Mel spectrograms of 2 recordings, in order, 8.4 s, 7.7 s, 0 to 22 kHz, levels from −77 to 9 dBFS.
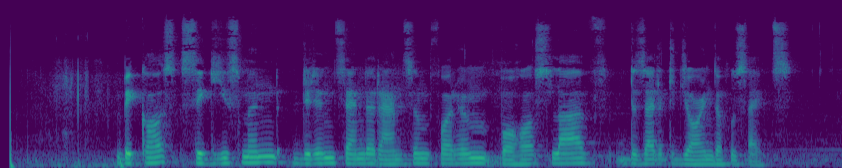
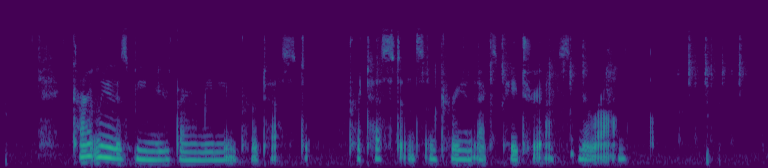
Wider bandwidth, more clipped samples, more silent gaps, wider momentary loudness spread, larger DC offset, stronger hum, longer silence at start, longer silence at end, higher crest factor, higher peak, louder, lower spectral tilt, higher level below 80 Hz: first, 15 kHz vs 11.5 kHz; neither; neither; second, 13 LU vs 21 LU; neither; neither; second, 0.1 s vs 0.4 s; second, 0 s vs 0.25 s; about the same, 22 dB vs 20 dB; first, -8 dBFS vs -16 dBFS; first, -30 LUFS vs -35 LUFS; about the same, -5 dB/octave vs -5.5 dB/octave; first, -52 dBFS vs -76 dBFS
